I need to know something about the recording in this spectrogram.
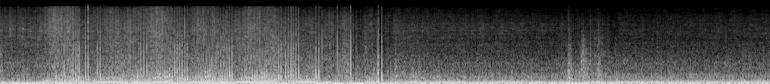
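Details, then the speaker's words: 2013 Jeep Wrangler Unlimited: harsh metallic grinding while cranking, then a steady idle. New idler pulleys didn't cure it, and a transmission/flexplate fault was feared, but replacing the starter fixed it; its drive gear was suspected of not engaging properly. "maybe just maybe if we're very lucky might have been the starter starter goes right into the bell housing a little starter motor wheel gear maybe it's not popping down"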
